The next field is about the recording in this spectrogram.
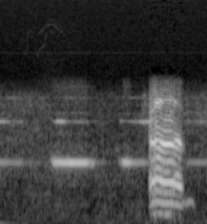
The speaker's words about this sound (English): That's not me. The truck backing up. Oh, I was, yeah. Are you there? Yeah, we're here. It's kind of loud. He'll get backed out in a minute.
